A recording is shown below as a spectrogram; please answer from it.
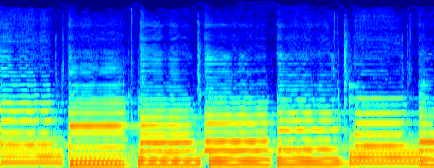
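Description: Experimental rock ensemble music: a run of held chords from saxophone and brass, each chord lasting about two-thirds of a second before the next one.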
